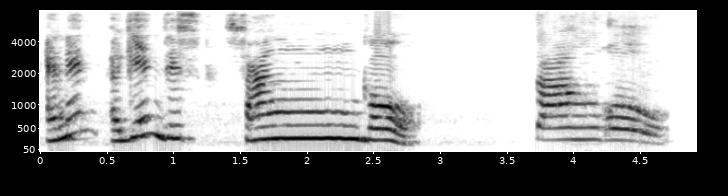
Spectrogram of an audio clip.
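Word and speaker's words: Saṅgho: s ah yes so the N with the dot is always NG yes Sango correct yes so also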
